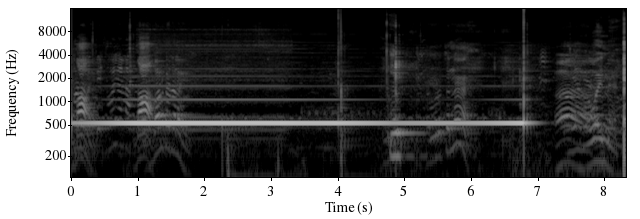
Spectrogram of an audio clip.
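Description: Public-address feedback: a loud, steady, high-pitched howl on a single pitch, holding for about seven seconds and then cutting off suddenly. Faint voices run underneath.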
